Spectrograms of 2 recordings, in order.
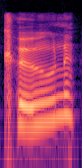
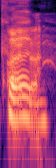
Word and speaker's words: Kun: What, you mean by saying coon? I always pronounced it just how it was spelled, Kun.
